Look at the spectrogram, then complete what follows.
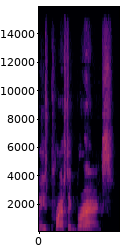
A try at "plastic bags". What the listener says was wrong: There's no R or L in bags.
